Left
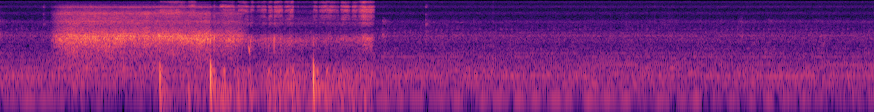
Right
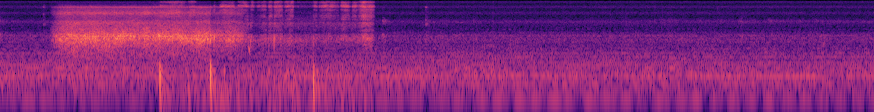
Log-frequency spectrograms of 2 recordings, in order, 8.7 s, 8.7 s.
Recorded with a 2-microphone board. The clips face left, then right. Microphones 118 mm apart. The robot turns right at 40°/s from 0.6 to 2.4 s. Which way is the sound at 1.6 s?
10° right (ahead or behind).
